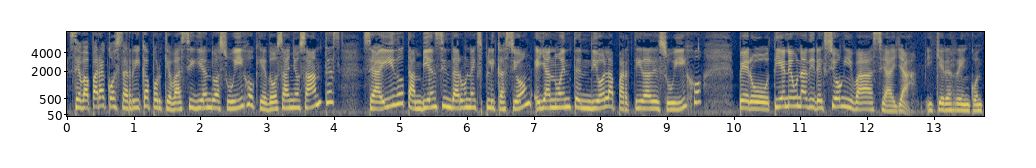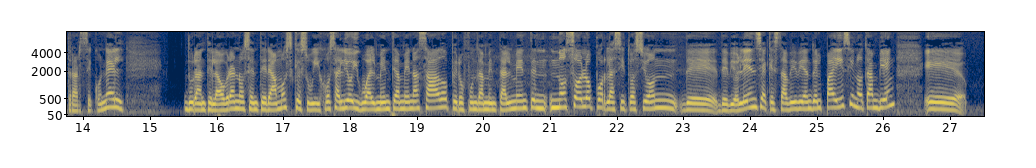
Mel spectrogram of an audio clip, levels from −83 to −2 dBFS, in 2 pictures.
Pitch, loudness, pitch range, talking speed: 210 Hz, -15 LUFS, 185-235 Hz, 160 wpm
